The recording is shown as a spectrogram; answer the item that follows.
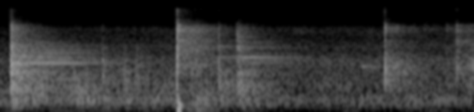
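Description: A stainless steel pan set down on a gas stove's burner grate: a metallic clank with a short ringing. About a second in comes one very sharp click, then lighter ticks.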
